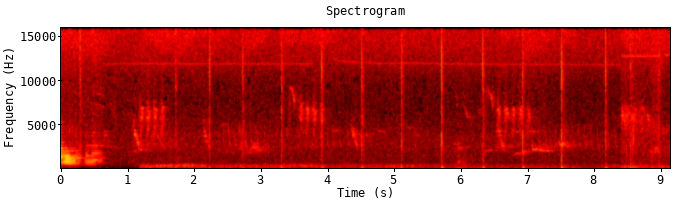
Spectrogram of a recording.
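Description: Small birds chirping on and off over a steady low rumble, with a sharp click about every 0.6 s. A brief, loud buzzing tone sounds at the very start.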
